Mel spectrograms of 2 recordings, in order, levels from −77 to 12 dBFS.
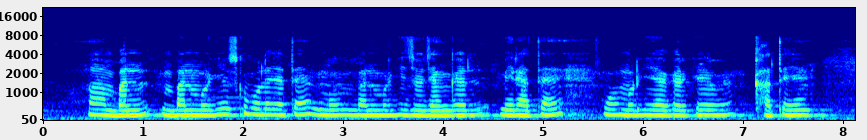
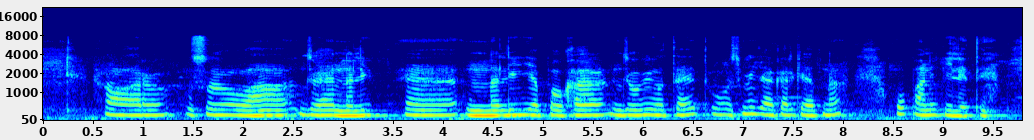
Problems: none marked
